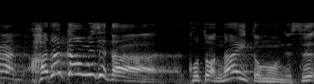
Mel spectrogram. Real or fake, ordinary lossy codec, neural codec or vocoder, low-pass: real; none; none; 7.2 kHz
